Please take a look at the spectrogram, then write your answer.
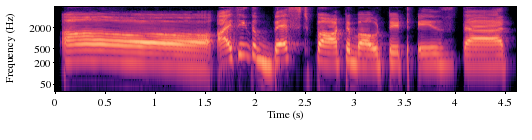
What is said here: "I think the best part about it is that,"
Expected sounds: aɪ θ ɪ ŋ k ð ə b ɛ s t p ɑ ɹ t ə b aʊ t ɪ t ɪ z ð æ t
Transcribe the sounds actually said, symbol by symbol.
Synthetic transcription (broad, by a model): aɪ t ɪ ŋ k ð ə b ɛ s t p ɑ ɹ t ə b aʊ t ɪ t ɪ z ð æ t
